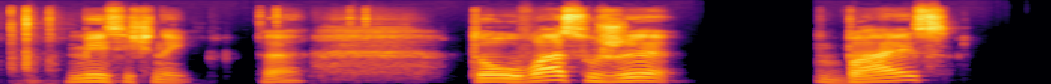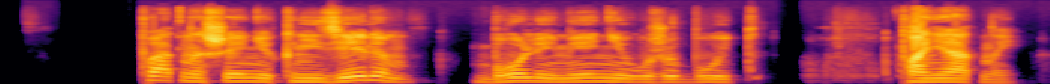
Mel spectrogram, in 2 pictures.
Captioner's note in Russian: тяжело вздыхает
